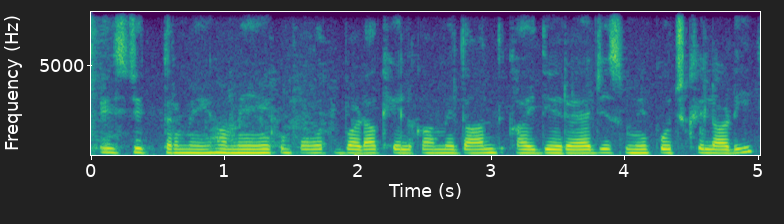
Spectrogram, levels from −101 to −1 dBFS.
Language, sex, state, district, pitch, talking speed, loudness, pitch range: Hindi, female, Haryana, Rohtak, 200 Hz, 205 wpm, -15 LUFS, 195-205 Hz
